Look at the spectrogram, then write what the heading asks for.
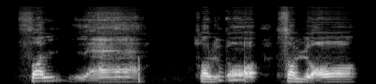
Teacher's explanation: خالی صاد موٹا ہے، لام موٹا نہیں ہے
